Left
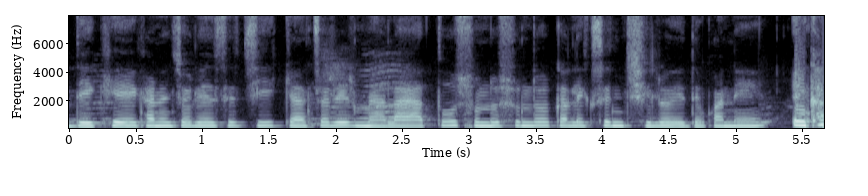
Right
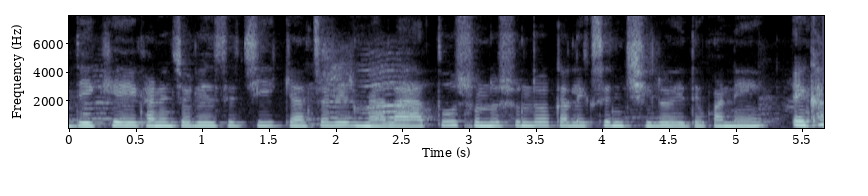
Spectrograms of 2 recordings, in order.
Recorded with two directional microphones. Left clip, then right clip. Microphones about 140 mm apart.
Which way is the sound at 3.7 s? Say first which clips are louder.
Left 6 dB; 35° left (ahead or behind).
